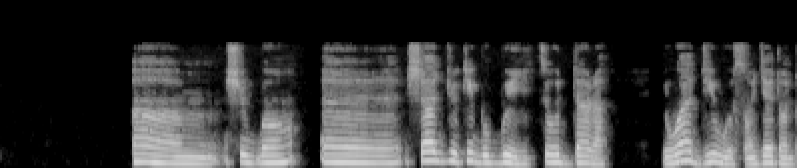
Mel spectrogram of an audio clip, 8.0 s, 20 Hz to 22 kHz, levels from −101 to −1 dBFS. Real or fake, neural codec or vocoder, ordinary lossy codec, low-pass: real; none; none; 7.2 kHz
